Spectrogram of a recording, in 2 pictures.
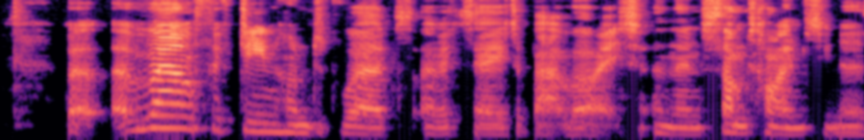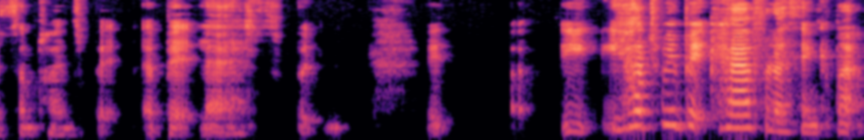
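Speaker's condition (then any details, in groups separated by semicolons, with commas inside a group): Deafness; deaf from early age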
